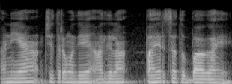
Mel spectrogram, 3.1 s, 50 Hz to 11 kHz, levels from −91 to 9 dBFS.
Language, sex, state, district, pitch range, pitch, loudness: Marathi, male, Maharashtra, Aurangabad, 130-135 Hz, 135 Hz, -18 LUFS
